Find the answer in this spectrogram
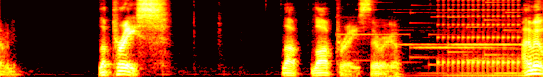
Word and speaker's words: Lapras: what pronunciation I mean? Lapras. Lapras, there we go.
